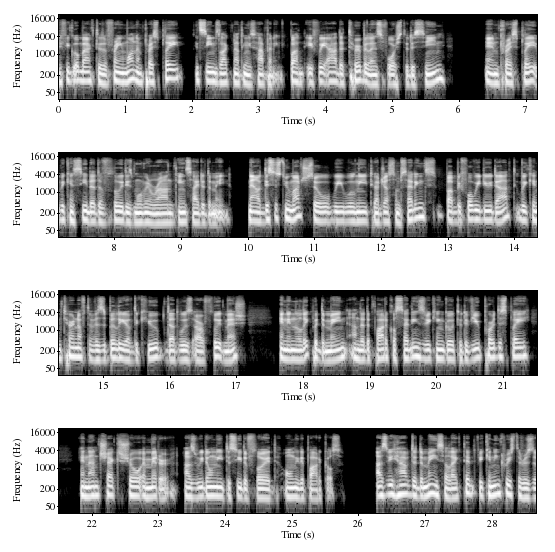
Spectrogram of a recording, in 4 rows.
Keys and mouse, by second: 1.0 shift+Left, 1.8 space, 3.4 space, 3.6-3.9 drag, 4.6 shift+Left, 5.5 shift+a, 7.7 space, 12.4 space, 13.1 shift+Left, 14.3 click, 15.7 click, 16.0-16.8 drag, 18.3 click, 21.3 click, 25.7 click, 27.6 click.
